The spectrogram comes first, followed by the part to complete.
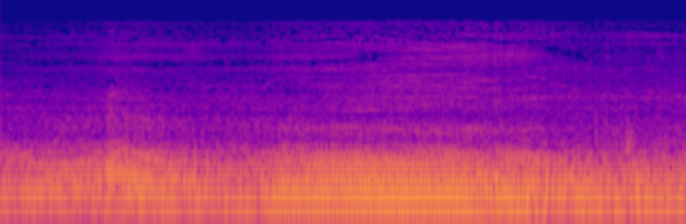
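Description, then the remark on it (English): A motorcycle engine rumbles steadily, its low throaty drone swelling and easing slightly as it rides along, with no voices over it: Wisconsin freshman Congressman Derek Van Orden riding his motorcycle into work on his first day. “And he rode his motorcycle into work for the first day.”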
